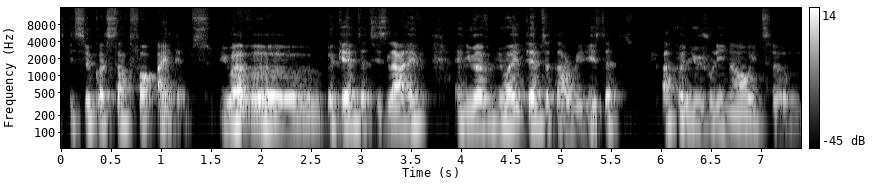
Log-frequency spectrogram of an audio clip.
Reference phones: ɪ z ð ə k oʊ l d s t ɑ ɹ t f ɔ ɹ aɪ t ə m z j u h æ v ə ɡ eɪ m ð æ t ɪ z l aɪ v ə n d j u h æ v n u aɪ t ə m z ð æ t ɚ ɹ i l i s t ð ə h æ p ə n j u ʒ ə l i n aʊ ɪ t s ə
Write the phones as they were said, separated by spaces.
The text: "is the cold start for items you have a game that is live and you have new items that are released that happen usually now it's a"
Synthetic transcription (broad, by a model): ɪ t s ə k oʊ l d s t ɑ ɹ t f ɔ ɹ aɪ t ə m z j u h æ v ə ɡ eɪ m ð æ t ɪ z l aɪ v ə n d j u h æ v n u aɪ t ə m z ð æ t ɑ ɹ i l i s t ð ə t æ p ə n j u ʒ ə l i n aʊ ɪ t s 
